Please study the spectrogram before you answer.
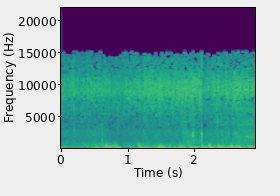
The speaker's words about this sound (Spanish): Así suena el crepitar de la lava del volcán Cumbre Vieja en La Palma, en plena erupción en septiembre de 2021.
